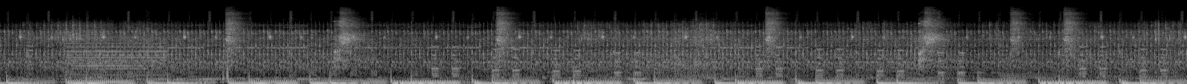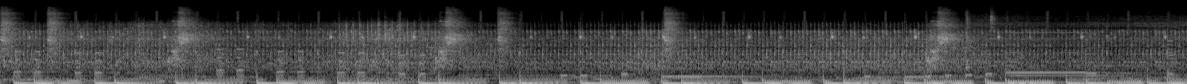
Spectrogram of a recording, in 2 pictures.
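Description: A Neobus city bus engine runs steadily without acceleration on a simulated route, a low rhythmic diesel throb with regular clacking pulses, loud and close throughout.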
